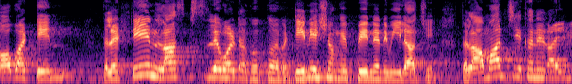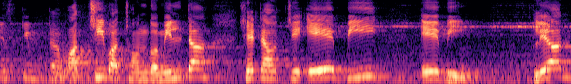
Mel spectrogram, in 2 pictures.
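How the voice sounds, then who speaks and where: A man's voice: extremely high pitch, bright, forceful tone. A man, teaching a poetry lesson and often stopping to check that students follow. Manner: explanatory, checks understanding with repeated questions. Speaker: English teacher. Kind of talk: classroom lecture on poetry. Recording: reverberant room with faint ambient noise.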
